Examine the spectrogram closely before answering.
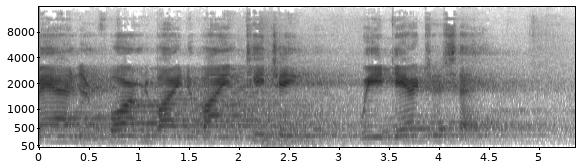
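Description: A man sings slowly through a microphone in a large echoing hall.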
